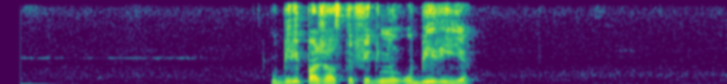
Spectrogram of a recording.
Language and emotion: Russian, angry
